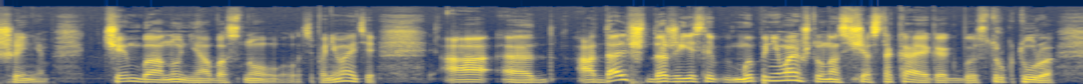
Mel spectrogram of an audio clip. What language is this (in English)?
Russian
